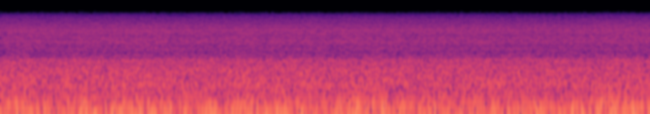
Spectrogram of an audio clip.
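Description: Steady rushing noise of a nearby waterfall, even and unbroken, with a deep rumble underneath.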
